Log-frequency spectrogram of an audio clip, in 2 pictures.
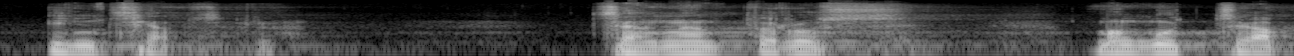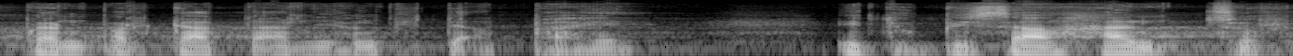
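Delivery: hushed, tender call to repent; soft pastoral appeal. Real, not acted. Pastor calling listeners to repent, soft tender appeal. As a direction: lean in and plead gently.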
